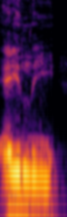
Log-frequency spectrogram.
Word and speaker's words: Eli: Events that happen to Eli that also happen to, it's actually Eli, that's how it's pronounced in Hebrew.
